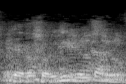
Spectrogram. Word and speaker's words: jerosolimitano: Jerosolomitano. – Jerosolimitano. Yo creo que es jerosolimitano.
